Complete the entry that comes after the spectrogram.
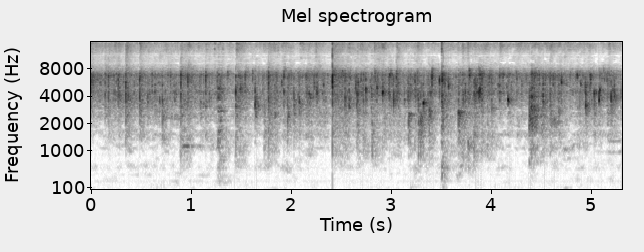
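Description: Sliced ginger, green chillies and curry leaves sizzling in hot oil in a frying pan for a tadka (tempering), a steady hiss with frequent sharp crackles and pops.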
